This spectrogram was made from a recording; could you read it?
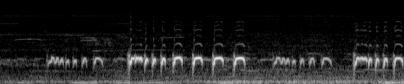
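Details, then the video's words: Zebra dove of the local type, sung as a master to spur captive doves: near-continuous runs of quick coos, loud phrases alternating with softer ones as a second bird overlaps, above a faint low rumble. "Perkutut lokal gacor pancingan agar burung perkutut cepat GACOR dan BUNYI"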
